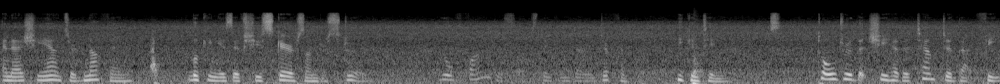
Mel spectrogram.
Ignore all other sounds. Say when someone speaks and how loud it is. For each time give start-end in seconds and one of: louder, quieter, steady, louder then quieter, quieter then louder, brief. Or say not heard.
0.0-9.9 quieter then louder.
